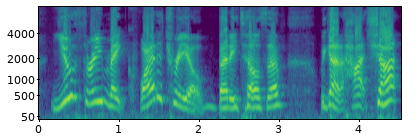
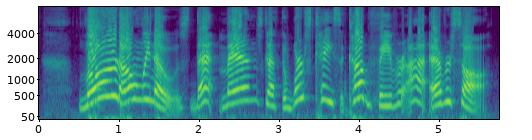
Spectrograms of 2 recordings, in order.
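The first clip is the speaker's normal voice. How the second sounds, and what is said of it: Put-on Southern accent. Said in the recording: “giving Betty a southern accent”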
